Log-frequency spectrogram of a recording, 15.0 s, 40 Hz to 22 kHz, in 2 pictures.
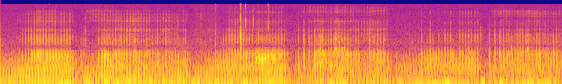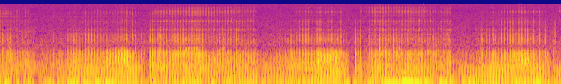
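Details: Low continuous purring from a male pet cat having his chin scratched, captured at sunrise in the Cotswold hills on a Tascam DR-07X; the rumbling rises and falls in regular breathing cycles, separated by brief quieter gaps.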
